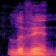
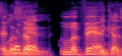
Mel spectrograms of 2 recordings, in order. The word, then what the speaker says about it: Levin: It's pronounced Leaven. Mark Leaven. Is it Lean or Levin? It's Levvin. Adam Levan.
